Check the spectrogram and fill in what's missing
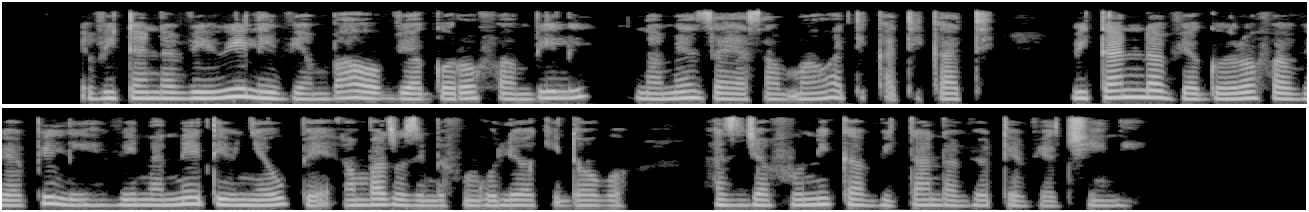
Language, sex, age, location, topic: Swahili, female, 25-35, Nairobi, education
